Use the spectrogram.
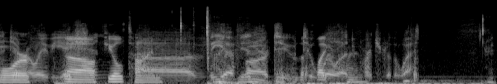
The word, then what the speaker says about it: Tooele: Oh, he just said Tooele. That city that we were talking about how to pronounce earlier. That guy's going VFR to Tooele. Thule, as some would incorrectly announce.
